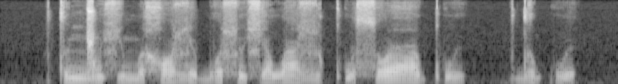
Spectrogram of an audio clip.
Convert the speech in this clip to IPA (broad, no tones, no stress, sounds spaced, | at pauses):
t ɯ ŋ͡ǁ o ɕ i m i χ ɔ ɮ e b ɤ ɬ ɯ ɕ a w a ɮ ɯ kʷʼ a s o ʕ ɤ kʷʼ i | d ɤ kʷ e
